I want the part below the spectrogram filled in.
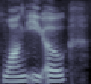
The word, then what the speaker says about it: Wang YiOu: Um, in Mandarin, it would be pronounced Wang YiOu. Um, in Chinese, you use your family name first, and the language of Chinese is pictorial.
